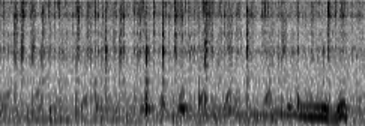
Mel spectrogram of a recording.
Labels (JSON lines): {"label": "biophony, cascading saw", "recorder": "HydroMoth"}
